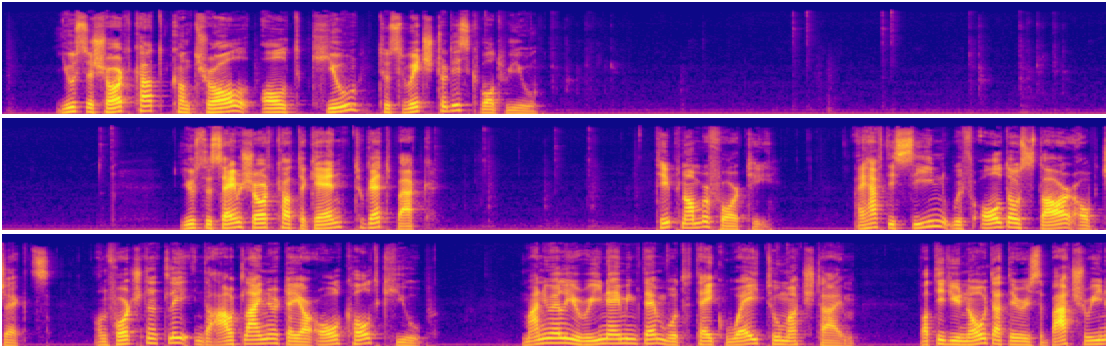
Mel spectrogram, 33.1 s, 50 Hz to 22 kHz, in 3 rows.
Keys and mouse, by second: 3.1 ctrl+alt+q, 5.4 g, 8.7 click, 9.7 g, 14.5 ctrl+alt+q, 15.3-15.9 shift+middle drag, 16.5 shift+middle click, 19.8-21.2 drag, 29.7 click.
